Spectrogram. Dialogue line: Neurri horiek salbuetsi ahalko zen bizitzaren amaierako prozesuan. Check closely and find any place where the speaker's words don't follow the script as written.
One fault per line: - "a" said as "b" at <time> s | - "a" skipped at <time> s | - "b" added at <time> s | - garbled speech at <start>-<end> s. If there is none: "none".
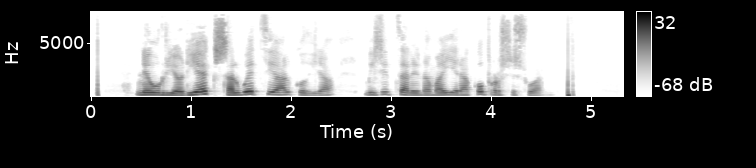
- "zen" said as "dira" at 2.2 s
